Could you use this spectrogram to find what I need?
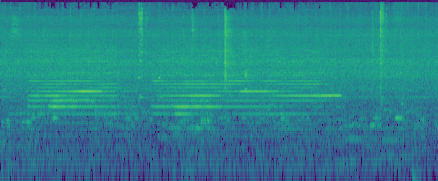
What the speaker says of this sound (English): we'll get some video of the trains passing by the various locations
